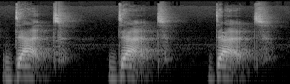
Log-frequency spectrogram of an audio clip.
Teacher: Did you notice the B was silent?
